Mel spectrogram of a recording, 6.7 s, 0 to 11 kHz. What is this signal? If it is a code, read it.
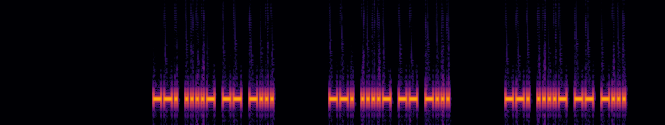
Morse code, heard as a keyed tone, about 47 wpm, 700 Hz. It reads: G4MB G4MB G4MB
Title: DXCC-100 Call Signs - 4 Characters - Repeated 3x - 45wpm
